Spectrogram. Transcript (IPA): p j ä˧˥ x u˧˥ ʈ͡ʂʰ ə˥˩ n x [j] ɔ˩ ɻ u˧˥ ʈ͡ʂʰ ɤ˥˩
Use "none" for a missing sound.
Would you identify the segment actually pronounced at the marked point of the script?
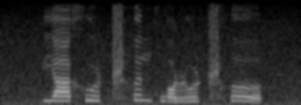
w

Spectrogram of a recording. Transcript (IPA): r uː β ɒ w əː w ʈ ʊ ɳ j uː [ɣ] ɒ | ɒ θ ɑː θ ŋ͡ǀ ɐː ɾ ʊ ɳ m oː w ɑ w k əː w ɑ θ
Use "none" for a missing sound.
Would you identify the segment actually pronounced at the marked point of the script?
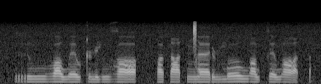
ɣ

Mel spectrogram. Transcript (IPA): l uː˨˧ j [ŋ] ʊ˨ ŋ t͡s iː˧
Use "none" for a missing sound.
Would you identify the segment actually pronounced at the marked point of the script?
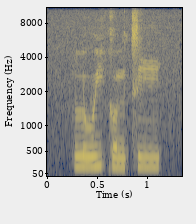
k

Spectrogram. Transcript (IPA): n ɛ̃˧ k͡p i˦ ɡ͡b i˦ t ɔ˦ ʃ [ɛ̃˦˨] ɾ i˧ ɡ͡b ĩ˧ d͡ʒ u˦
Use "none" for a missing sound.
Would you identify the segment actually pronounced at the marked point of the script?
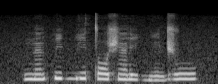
ɛ̃˦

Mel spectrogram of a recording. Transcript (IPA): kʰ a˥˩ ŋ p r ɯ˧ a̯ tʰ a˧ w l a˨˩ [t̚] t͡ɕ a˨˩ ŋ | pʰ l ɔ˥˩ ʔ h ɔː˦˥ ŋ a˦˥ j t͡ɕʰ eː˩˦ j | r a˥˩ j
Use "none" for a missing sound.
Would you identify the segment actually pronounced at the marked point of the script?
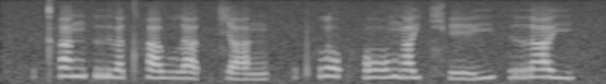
t̚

